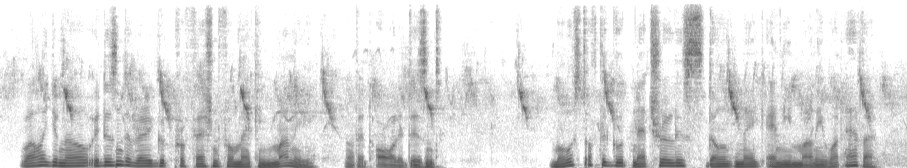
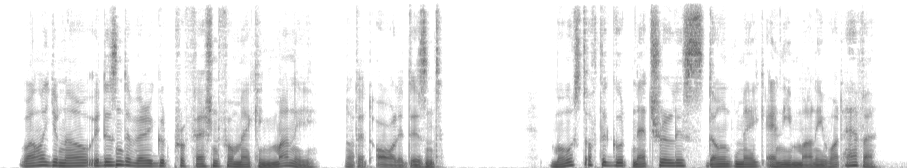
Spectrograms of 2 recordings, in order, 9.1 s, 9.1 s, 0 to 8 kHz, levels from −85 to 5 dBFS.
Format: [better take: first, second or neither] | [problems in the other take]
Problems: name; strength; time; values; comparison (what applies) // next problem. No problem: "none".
second | noise reduction (neural mask model Resemble Enhance denoiser)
